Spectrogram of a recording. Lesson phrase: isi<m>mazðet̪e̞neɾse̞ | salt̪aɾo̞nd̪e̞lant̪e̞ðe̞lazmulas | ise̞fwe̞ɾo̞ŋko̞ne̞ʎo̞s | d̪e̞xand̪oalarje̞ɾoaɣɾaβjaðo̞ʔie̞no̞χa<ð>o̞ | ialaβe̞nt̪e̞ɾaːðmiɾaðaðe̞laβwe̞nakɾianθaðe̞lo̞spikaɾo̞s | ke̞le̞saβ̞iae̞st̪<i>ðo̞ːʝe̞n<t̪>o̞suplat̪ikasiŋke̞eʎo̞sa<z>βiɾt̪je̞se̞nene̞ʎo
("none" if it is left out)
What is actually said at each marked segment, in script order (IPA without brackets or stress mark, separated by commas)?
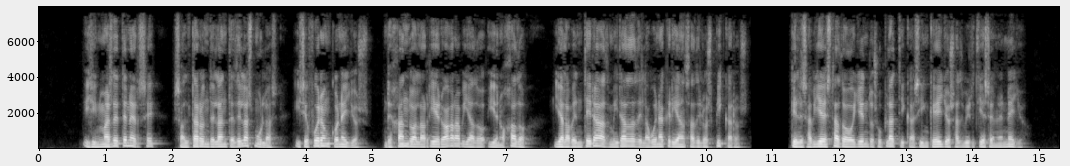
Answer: n, ð, a, d̪, ð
